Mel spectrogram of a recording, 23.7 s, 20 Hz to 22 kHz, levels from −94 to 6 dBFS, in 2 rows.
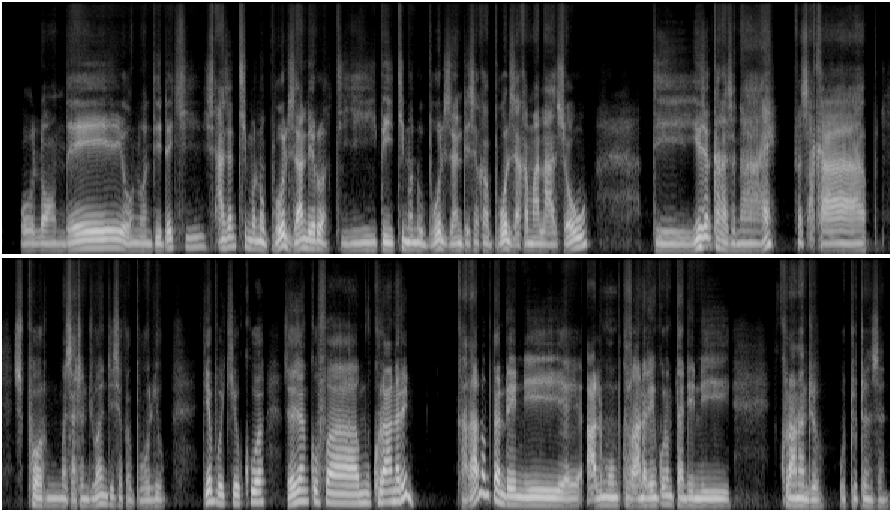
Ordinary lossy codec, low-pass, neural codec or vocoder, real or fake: none; none; autoencoder, 48 kHz, 128 numbers a frame, DAC-VAE, trained on Japanese speech; fake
